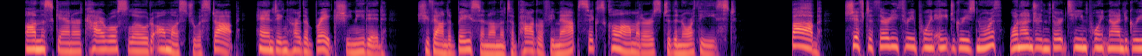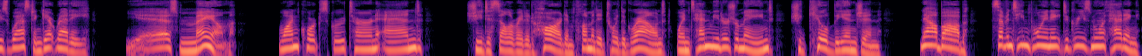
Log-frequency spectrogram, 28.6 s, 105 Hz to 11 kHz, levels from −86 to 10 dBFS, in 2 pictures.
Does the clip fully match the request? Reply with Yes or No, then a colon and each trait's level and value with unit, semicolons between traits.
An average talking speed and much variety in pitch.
Yes: average, 145 wpm; wide, 5.7 semitones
